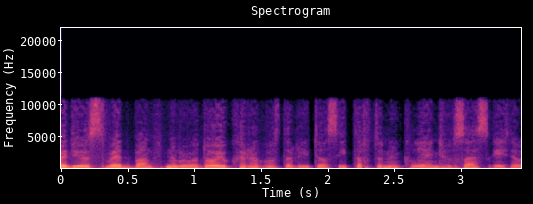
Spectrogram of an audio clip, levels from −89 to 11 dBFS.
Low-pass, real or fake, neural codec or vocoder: 10.8 kHz; fake; codec, 16 kHz in and 24 kHz out, 0.4 kbps, LongCat-Audio-Codec, fine tuned four codebook decoder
